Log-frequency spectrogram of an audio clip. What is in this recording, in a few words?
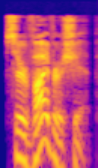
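"survivorship", British English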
